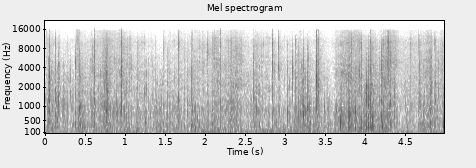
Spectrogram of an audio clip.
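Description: A hand wipes and rubs the inside of a large, open, new umbrella with a thin iridescent vinyl canopy, using a blue microfiber cloth to clean it down. This produces a steady, bright, crinkly plastic rustle with many quick crackles and swishes and little low end.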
